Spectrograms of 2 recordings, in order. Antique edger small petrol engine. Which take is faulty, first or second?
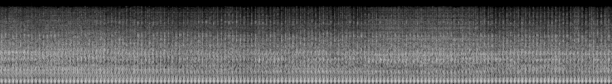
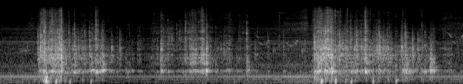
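second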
